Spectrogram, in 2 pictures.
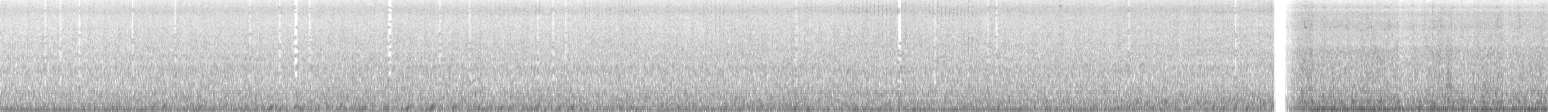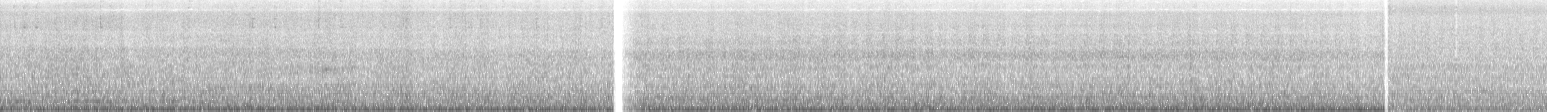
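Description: A motorboat's engine running steadily under way, a loud low drone with the rush of water and wind over it. It drops out abruptly twice and comes back louder.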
